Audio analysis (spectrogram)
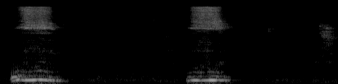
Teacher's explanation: Yes, it is called the voiced dental fricative because it is voiced, meaning there's a vibration on your throat when you're actually articulating it. And then it is dental also, meaning that the tip of your tongue actually comes in contact with your teeth. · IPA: /ð/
